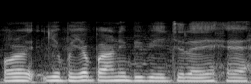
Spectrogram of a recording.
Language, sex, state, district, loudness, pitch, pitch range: Hindi, male, Gujarat, Gandhinagar, -15 LUFS, 170 Hz, 160-175 Hz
